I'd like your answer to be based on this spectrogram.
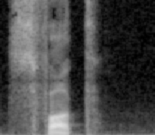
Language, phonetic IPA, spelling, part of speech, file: Polish, [sfat], swat, noun, Pl-swat.ogg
